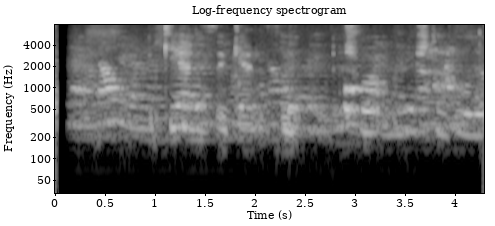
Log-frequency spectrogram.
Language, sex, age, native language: Icelandic, female, 11, Icelandic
